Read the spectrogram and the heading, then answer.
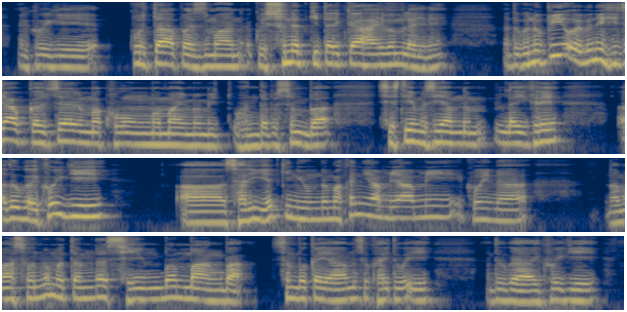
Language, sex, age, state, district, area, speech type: Manipuri, male, 18-30, Manipur, Imphal West, rural, spontaneous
